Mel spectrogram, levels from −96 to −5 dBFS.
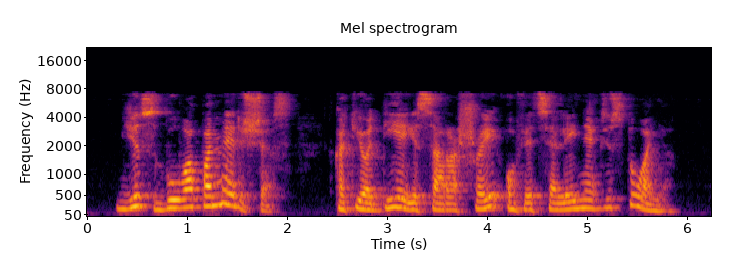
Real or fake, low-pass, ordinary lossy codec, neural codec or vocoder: real; 7.2 kHz; AAC, 48 kbps; none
